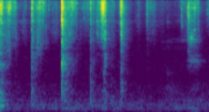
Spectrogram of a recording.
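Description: Oracle cards being shuffled in a Thai love-horoscope reading, a series of soft papery riffles and taps spread evenly over a quiet room, close and fairly faint.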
